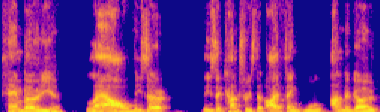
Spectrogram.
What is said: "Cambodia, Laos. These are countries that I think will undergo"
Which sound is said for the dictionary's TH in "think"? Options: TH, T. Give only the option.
TH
